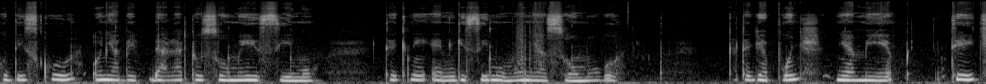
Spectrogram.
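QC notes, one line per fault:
Throughout: Bluetooth LC3 compression. The codec damage is plainly audible across the whole speech clip, with a grainy, breathy edge on the upper range where the encoder has thrown away detail and papered over it with filled-in noise. Content stops around 20.2 kHz. The texture fits the LC3 codec with 10 ms frames at something like 48 kbps, so a Bluetooth LE Audio link is the likely source.
5.16 to 5.43 s: loose connector crackle. Right after "ni en gi simu" there's a short, irregular burst of scratchy crackle lasting roughly a quarter of a second, clearing just before "somo go". That's a contact in the chain making and breaking as something shifted, chopping the signal on and off in quick ragged bursts. Worth checking cables and jacks on that rig.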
